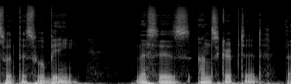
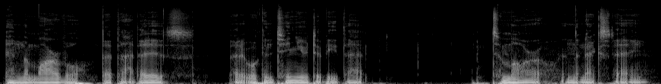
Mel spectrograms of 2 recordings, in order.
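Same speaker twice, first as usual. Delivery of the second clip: unhurried, hushed reflection, letting each phrase settle; ASMR monologue. Acted. Podcast host easing listeners into rest and sleep, soothing ASMR monologue.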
